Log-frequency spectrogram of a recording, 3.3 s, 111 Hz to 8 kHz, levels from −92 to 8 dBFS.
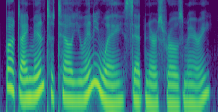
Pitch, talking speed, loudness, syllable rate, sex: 200 Hz, 185 wpm, -16 LUFS, 5.3 syllables/s, female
